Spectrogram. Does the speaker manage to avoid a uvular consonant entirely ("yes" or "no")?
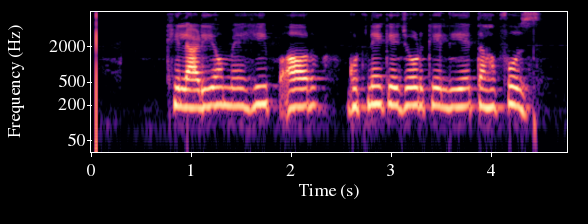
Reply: yes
